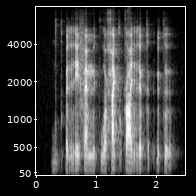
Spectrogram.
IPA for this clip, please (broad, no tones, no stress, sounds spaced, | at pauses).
ɡ o k ʔ œ r e f æ m ø k w o ħ æ k ɔ k ʕ e r œ k | ɠ œ k ɵ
